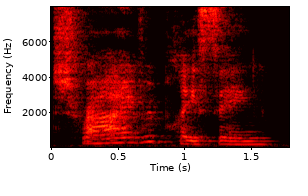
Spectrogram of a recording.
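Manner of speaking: ordinary delivery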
